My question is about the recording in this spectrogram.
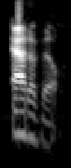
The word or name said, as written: Addieville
